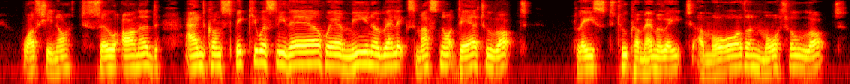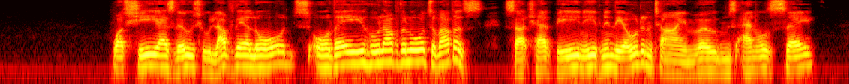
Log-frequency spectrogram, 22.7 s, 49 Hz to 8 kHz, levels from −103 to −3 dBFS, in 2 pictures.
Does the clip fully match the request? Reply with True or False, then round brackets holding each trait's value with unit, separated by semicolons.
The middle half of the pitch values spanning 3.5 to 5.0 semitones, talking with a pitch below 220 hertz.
True (3.9 semitones; 140 Hz)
